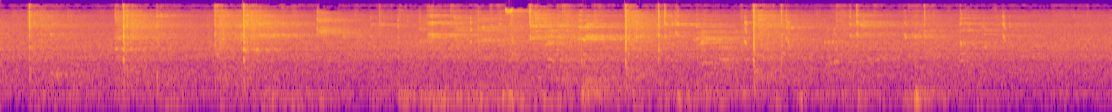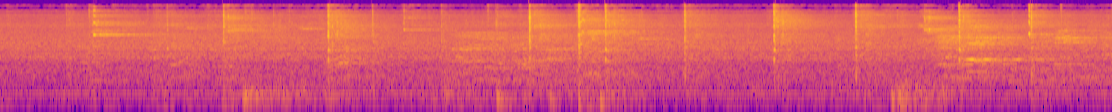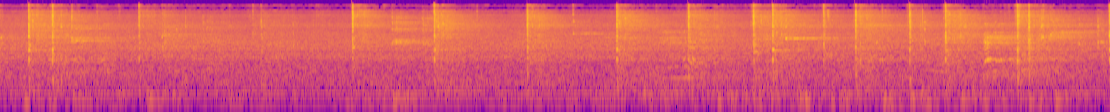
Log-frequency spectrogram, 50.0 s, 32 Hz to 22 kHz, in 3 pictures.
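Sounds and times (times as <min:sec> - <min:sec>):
rackets hitting shuttlecocks: 0:33.6 - 0:34.6, 0:38.6 - 0:50.0.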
